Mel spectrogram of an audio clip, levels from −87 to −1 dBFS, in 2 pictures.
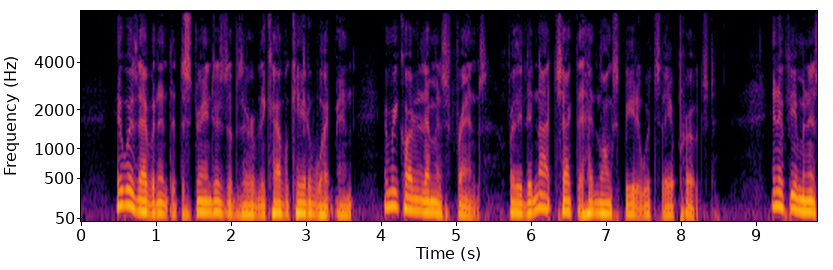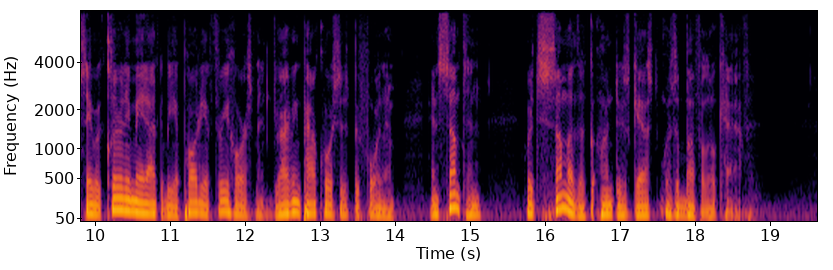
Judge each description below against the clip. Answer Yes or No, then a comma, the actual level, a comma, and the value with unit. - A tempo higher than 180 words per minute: Yes, average, 190 wpm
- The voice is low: Yes, very low, 95 Hz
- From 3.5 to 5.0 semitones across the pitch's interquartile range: Yes, average, 4.7 semitones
